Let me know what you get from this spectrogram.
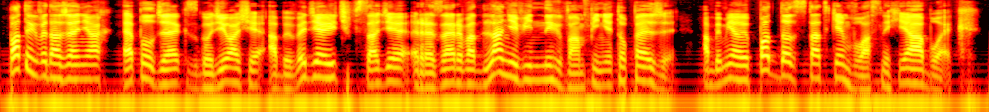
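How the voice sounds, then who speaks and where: A man's voice: a little high, a bit bright. A man narrating a storybook in an amateur fan dub, theatrically and with loose asides.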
